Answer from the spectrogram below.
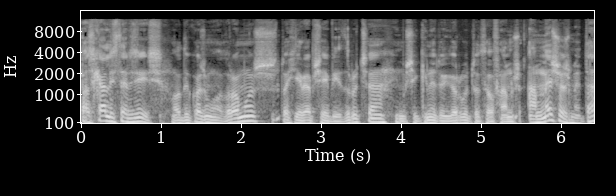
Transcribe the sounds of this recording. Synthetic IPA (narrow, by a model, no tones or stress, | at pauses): pɐskɐlist̪e̞ɾziso̞ðiko̞zmuoðɾo̞mo̞st̪oeçiɣɾɐpsieviðɾut͡sɐimusiciːne̞t̪uʝo̞ɾɣut̪uθe̞ofɐ̰nusɐme̞so̞zme̞t̪ɐ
